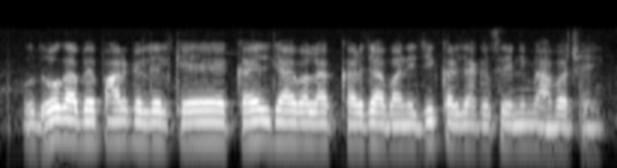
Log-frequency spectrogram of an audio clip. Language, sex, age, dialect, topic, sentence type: Magahi, male, 46-50, Western, banking, statement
